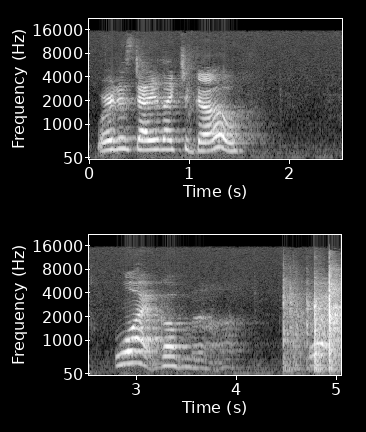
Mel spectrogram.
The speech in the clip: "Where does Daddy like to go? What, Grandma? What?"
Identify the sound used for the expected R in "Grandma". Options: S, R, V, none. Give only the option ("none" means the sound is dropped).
none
